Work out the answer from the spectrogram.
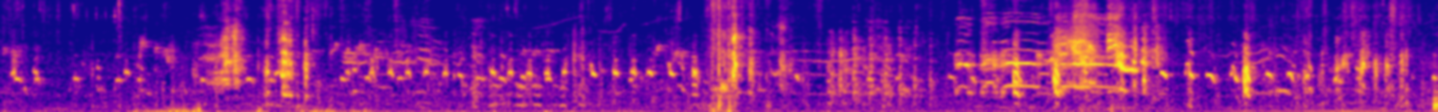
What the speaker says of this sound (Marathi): दादागिरी करतो हा कोंबडा.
